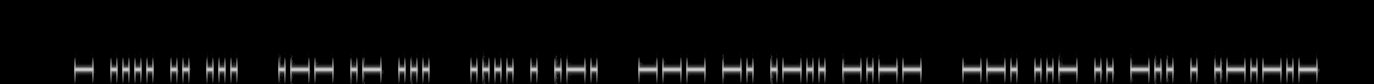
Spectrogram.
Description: Morse code, heard as a keyed tone, about 20 wpm, 700 Hz. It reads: THIS WAS HER ONLY GUIDE.
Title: Sentences from Top 1000 Words - Review Part 3 - 20wpm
